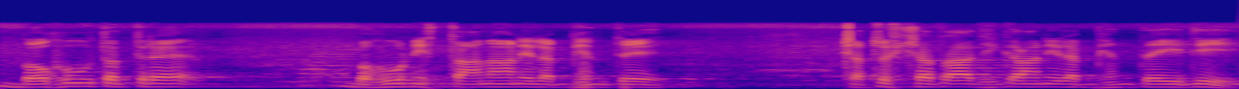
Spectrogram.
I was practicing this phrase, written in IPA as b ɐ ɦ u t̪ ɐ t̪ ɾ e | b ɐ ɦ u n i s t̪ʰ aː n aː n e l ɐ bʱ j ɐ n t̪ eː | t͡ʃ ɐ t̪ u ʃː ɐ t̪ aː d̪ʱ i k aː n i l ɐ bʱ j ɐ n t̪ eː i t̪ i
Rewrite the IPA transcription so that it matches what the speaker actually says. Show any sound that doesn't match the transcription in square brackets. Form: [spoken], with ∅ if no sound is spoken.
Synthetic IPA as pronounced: b ɐ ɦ u t̪ ɐ t̪ ɾ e | b ɐ ɦ u n i s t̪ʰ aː n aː n [i] l ɐ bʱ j ɐ n t̪ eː | t͡ʃ ɐ t̪ u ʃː ɐ t̪ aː d̪ʱ i k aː n i l ɐ bʱ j ɐ n t̪ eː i t̪ i

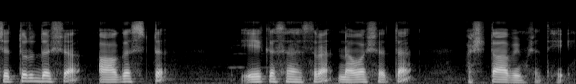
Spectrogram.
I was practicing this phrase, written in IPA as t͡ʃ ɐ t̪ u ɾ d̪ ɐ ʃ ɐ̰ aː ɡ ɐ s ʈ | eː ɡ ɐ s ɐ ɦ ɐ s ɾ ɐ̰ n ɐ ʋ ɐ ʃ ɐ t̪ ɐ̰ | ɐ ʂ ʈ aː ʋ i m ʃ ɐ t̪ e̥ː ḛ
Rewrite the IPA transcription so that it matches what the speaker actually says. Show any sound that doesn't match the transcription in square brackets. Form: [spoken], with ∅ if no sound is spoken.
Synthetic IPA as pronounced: t͡ʃ ɐ t̪ u ɾ d̪ ɐ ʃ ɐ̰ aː ɡ ɐ s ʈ | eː [k] ɐ s ɐ ɦ ɐ s ɾ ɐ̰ n ɐ ʋ ɐ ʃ ɐ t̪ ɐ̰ | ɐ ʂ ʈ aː ʋ i m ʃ ɐ t̪ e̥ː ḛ

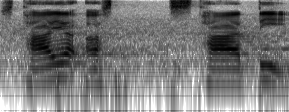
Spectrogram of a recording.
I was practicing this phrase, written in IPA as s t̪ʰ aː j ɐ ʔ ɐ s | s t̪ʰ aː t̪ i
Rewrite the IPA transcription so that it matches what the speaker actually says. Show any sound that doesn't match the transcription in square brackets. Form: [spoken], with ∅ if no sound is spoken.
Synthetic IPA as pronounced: s t̪ʰ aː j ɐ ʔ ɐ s | s t̪ʰ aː t̪ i

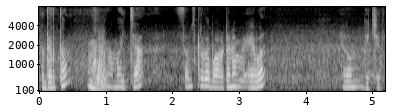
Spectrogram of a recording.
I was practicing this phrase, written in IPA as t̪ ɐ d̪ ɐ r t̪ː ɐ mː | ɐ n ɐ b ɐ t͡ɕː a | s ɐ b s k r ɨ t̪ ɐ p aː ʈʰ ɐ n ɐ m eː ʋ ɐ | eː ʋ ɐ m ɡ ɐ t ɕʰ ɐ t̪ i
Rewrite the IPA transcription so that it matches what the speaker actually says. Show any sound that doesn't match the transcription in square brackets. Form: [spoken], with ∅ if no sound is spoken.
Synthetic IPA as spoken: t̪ ɐ d̪ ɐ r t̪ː ɐ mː | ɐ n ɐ [m] ɐ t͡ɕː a | s ɐ [m] s k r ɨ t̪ ɐ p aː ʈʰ ɐ n ɐ m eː ʋ ɐ | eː ʋ ɐ m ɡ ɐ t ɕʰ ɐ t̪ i

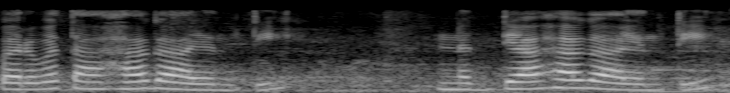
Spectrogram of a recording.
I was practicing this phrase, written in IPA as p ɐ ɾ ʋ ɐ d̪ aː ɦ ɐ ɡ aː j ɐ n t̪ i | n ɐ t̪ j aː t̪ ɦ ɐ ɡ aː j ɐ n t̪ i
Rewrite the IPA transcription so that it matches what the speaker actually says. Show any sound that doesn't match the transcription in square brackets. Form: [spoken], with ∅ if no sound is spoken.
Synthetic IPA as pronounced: p ɐ ɾ ʋ ɐ [t̪] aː ɦ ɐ ɡ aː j ɐ n t̪ i | n ɐ [d̪] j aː [∅] ɦ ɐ ɡ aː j ɐ n t̪ i

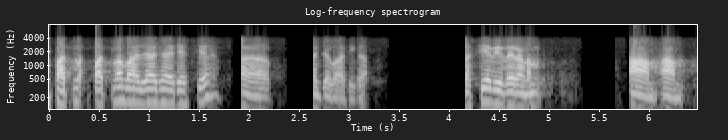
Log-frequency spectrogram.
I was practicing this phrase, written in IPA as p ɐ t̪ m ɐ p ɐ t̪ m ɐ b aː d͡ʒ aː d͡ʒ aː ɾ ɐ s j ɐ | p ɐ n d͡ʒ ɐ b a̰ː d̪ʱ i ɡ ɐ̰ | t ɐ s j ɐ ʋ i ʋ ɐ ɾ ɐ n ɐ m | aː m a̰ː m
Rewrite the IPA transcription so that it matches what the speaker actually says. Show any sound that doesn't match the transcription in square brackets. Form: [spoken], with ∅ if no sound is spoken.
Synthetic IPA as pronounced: p ɐ t̪ m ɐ p ɐ t̪ m ɐ b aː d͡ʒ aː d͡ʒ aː ɾ ɐ s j ɐ | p ɐ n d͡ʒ ɐ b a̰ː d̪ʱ i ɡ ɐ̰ | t ɐ s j ɐ ʋ i ʋ ɐ ɾ ɐ [ɳ] ɐ m | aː m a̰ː m

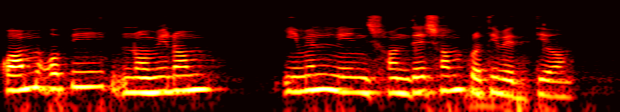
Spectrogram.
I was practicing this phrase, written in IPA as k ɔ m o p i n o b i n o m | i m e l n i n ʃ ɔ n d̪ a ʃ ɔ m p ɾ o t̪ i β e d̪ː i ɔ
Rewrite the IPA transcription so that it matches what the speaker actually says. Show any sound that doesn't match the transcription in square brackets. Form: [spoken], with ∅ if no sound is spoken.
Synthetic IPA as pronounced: k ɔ m o p i n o [m] i n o m | i m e l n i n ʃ ɔ n d̪ [e] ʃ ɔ m p ɾ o t̪ i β e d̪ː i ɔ

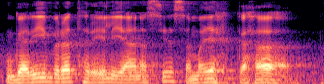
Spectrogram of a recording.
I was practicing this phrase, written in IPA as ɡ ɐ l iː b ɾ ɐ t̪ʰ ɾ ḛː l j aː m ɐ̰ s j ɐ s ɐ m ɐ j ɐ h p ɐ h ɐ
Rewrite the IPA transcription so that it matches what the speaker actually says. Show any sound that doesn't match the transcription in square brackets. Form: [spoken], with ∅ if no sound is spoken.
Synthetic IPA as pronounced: ɡ ɐ [ɾ] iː b ɾ ɐ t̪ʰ ɾ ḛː l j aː [n] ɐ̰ s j ɐ s ɐ m ɐ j ɐ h [k] ɐ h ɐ

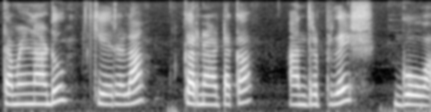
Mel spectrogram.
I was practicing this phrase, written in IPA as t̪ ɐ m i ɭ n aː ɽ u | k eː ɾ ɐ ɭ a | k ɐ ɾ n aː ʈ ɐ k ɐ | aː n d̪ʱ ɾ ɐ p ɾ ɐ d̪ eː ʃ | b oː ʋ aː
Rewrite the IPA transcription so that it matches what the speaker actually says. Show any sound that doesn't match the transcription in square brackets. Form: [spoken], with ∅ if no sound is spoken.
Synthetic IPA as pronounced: t̪ ɐ m i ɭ n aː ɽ u | k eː ɾ ɐ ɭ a | k ɐ ɾ n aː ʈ ɐ k ɐ | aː n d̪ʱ ɾ ɐ p ɾ ɐ d̪ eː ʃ | [ɡ] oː ʋ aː

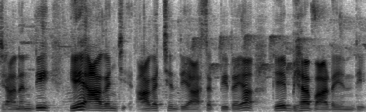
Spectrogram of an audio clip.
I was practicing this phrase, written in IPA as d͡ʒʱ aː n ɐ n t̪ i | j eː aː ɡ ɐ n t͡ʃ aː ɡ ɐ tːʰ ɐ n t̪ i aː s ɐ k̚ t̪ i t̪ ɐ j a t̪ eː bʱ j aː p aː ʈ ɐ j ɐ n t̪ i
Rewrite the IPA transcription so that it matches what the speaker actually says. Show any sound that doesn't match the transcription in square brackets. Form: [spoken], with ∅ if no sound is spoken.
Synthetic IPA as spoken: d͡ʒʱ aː n ɐ n t̪ i | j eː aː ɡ ɐ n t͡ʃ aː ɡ ɐ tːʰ ɐ n t̪ i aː s ɐ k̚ t̪ i t̪ ɐ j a t̪ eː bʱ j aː p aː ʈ ɐ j ɐ n t̪ i

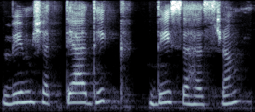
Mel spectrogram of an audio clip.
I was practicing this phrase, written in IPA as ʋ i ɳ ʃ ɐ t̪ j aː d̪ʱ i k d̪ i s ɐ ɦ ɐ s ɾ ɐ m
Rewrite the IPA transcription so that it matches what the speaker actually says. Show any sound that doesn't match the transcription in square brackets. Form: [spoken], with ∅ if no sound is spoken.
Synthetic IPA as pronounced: ʋ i [m] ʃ ɐ t̪ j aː d̪ʱ i k d̪ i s ɐ ɦ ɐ s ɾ ɐ m

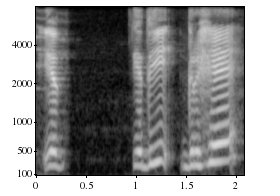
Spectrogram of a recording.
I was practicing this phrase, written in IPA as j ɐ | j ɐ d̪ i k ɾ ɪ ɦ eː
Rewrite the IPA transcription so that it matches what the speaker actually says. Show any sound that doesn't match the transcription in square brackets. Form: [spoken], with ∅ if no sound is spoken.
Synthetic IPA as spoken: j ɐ | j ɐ d̪ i [ɡ] ɾ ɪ ɦ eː

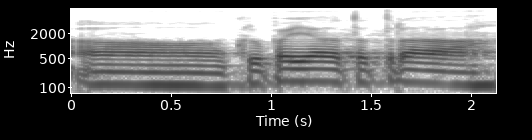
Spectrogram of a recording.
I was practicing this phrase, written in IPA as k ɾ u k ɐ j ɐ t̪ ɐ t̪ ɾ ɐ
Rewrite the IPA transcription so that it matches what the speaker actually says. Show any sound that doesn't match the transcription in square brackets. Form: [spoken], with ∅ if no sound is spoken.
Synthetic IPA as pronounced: k ɾ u [p] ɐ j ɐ t̪ ɐ t̪ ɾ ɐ

